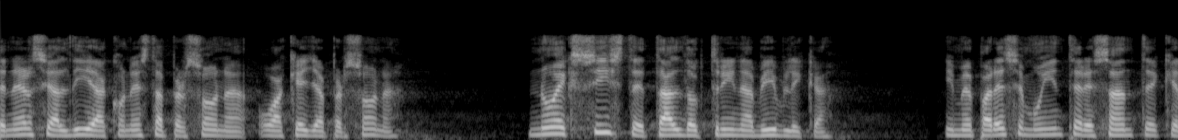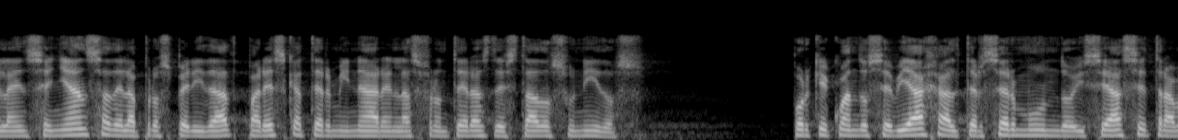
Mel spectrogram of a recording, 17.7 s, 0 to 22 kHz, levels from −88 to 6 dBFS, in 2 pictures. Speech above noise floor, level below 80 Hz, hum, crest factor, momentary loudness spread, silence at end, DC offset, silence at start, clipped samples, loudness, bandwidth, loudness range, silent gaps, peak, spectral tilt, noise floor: 55 dB; -60 dBFS; none; 20 dB; 9 LU; 0 s; under 0.1%; 0 s; under 0.1%; -24 LUFS; 8.2 kHz; 4 LU; 6.97-7.01 s; -4 dBFS; -5 dB/octave; -78 dBFS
